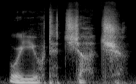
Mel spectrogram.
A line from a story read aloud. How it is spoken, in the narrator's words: She hissed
